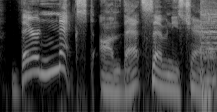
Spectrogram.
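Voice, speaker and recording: A man speaks in an upbeat tone, his pitch swinging very widely. Music plays in the background. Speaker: radio DJ. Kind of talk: radio aircheck, music station DJ links. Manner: upbeat, friendly radio delivery.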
